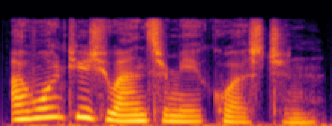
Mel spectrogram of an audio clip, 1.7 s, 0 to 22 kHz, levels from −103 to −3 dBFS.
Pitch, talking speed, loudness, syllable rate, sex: 200 Hz, 290 wpm, -17 LUFS, 6.4 syllables/s, female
